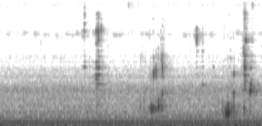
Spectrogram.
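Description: Someone takes a quiet sip of water: soft wet mouth clicks and two small gulping swallows over a steady low background hum.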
